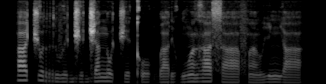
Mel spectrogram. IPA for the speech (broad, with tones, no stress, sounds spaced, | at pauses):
a˦ t͡ʃ ʊ˦˨ r v ɪ˨ d͡ʒ ɪ˨ d͡ʒ a˦ n o˨ t͡ʃ e˨ kʼ oː˨ ɡ͡b a˨ ɾ i˨ ɡʷ ã˦ ɣ a˦ s aː˨ f ã˨ β i˦ ɲ a˨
